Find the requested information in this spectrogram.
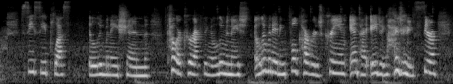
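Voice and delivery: high, fast mock commercial read; rapid ad announcer. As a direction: rattle off the product name like an ad. Rattling off long product name.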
